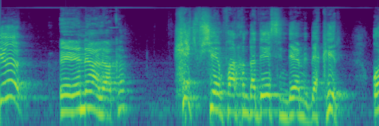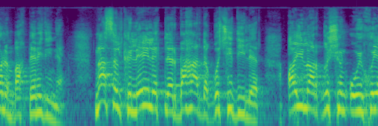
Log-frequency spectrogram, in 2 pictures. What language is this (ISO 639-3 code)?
tur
